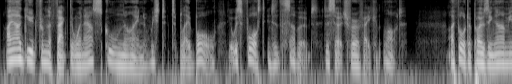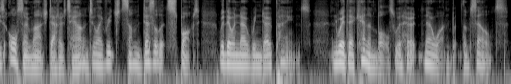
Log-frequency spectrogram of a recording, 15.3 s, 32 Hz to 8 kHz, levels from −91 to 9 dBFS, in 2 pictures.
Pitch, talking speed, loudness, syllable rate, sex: 115 Hz, 225 wpm, -24 LUFS, 6.1 syllables/s, male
